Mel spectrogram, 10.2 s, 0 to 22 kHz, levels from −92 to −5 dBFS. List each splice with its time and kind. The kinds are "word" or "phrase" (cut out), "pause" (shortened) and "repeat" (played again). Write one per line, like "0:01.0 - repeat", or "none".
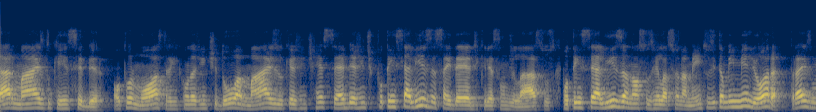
0:07.0 - pause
